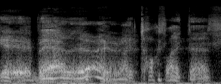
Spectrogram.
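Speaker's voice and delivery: put-on very slow, soft, raspy old man voice, drawn out.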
